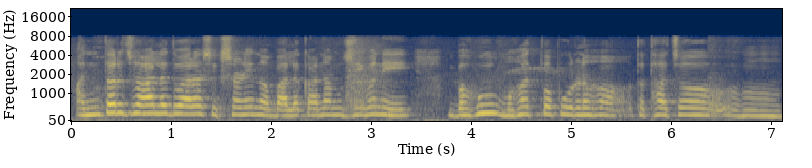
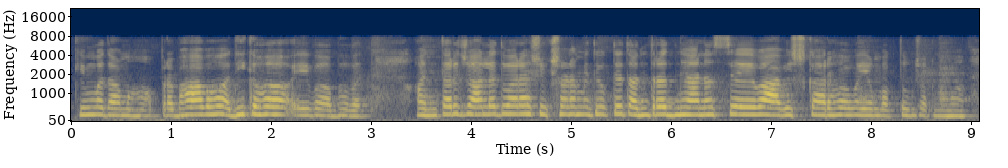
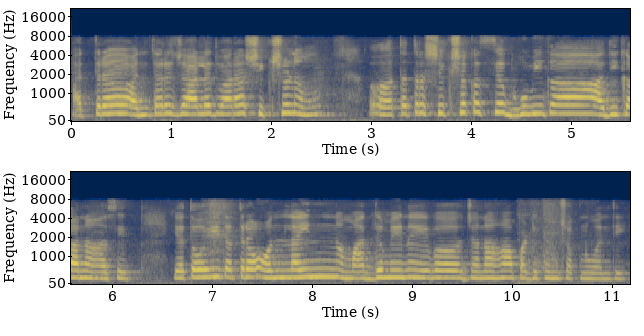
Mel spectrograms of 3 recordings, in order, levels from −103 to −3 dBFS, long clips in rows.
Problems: none marked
